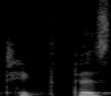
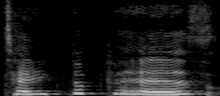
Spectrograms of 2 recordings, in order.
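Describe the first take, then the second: First: Said in the usual way. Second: High, loud, slow drawn "Take the piss"; mocking sister quote; shrill mock sister. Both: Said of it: "and she's like".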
